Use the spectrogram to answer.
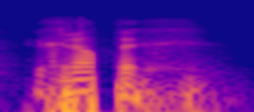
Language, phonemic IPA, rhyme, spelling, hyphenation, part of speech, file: Dutch, /ˈɣrɑ.pəx/, -ɑpəx, grappig, grap‧pig, adjective, Nl-grappig.ogg
- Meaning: funny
